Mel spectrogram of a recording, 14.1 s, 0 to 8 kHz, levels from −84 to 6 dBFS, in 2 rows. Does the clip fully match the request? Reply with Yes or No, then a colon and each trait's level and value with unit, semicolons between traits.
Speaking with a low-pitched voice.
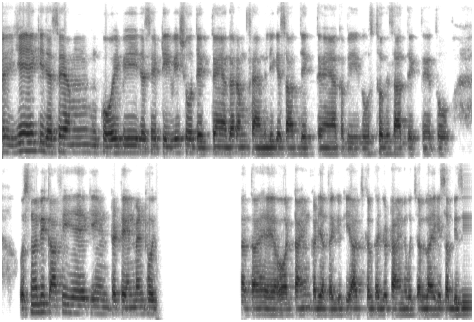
Yes: low, 120 Hz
